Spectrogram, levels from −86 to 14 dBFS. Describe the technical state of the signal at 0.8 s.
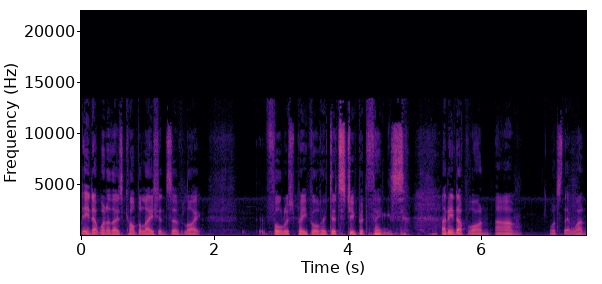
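Nothing at 0.8 s points to a fault; the signal is intact at that moment.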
